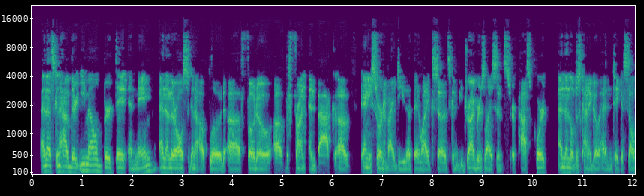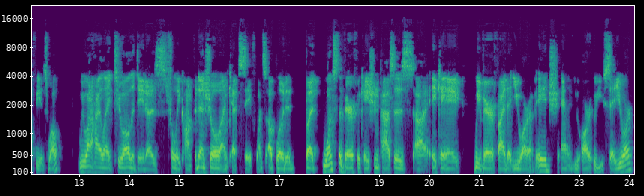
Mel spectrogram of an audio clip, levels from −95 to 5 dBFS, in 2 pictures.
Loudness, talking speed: -18 LUFS, 235 wpm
